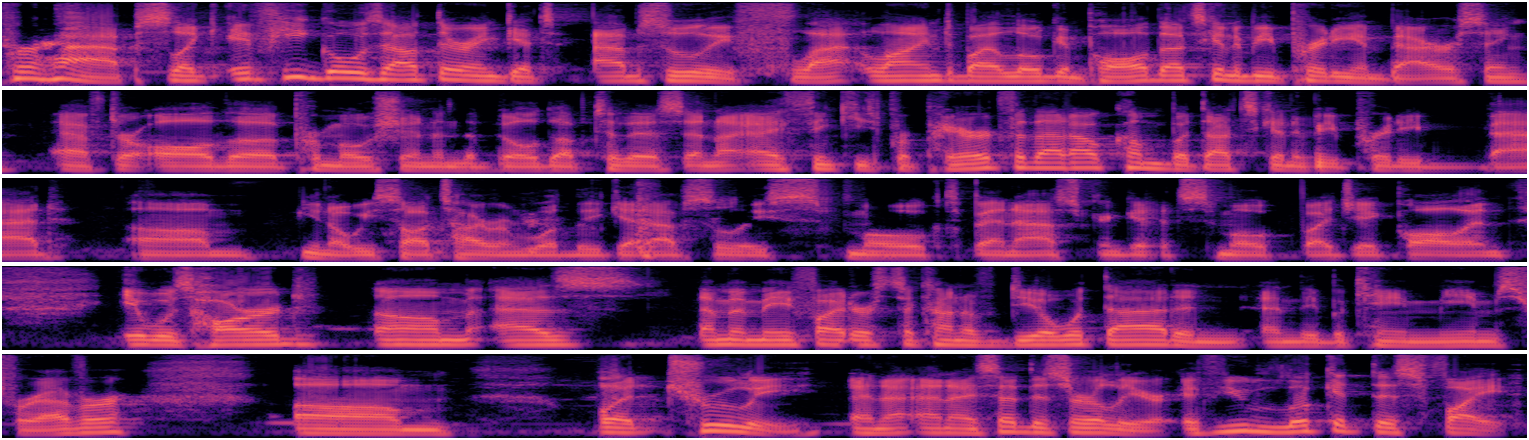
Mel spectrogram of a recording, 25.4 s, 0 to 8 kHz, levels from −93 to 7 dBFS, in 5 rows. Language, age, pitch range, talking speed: English, 20-39, 100-125 Hz, 230 wpm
